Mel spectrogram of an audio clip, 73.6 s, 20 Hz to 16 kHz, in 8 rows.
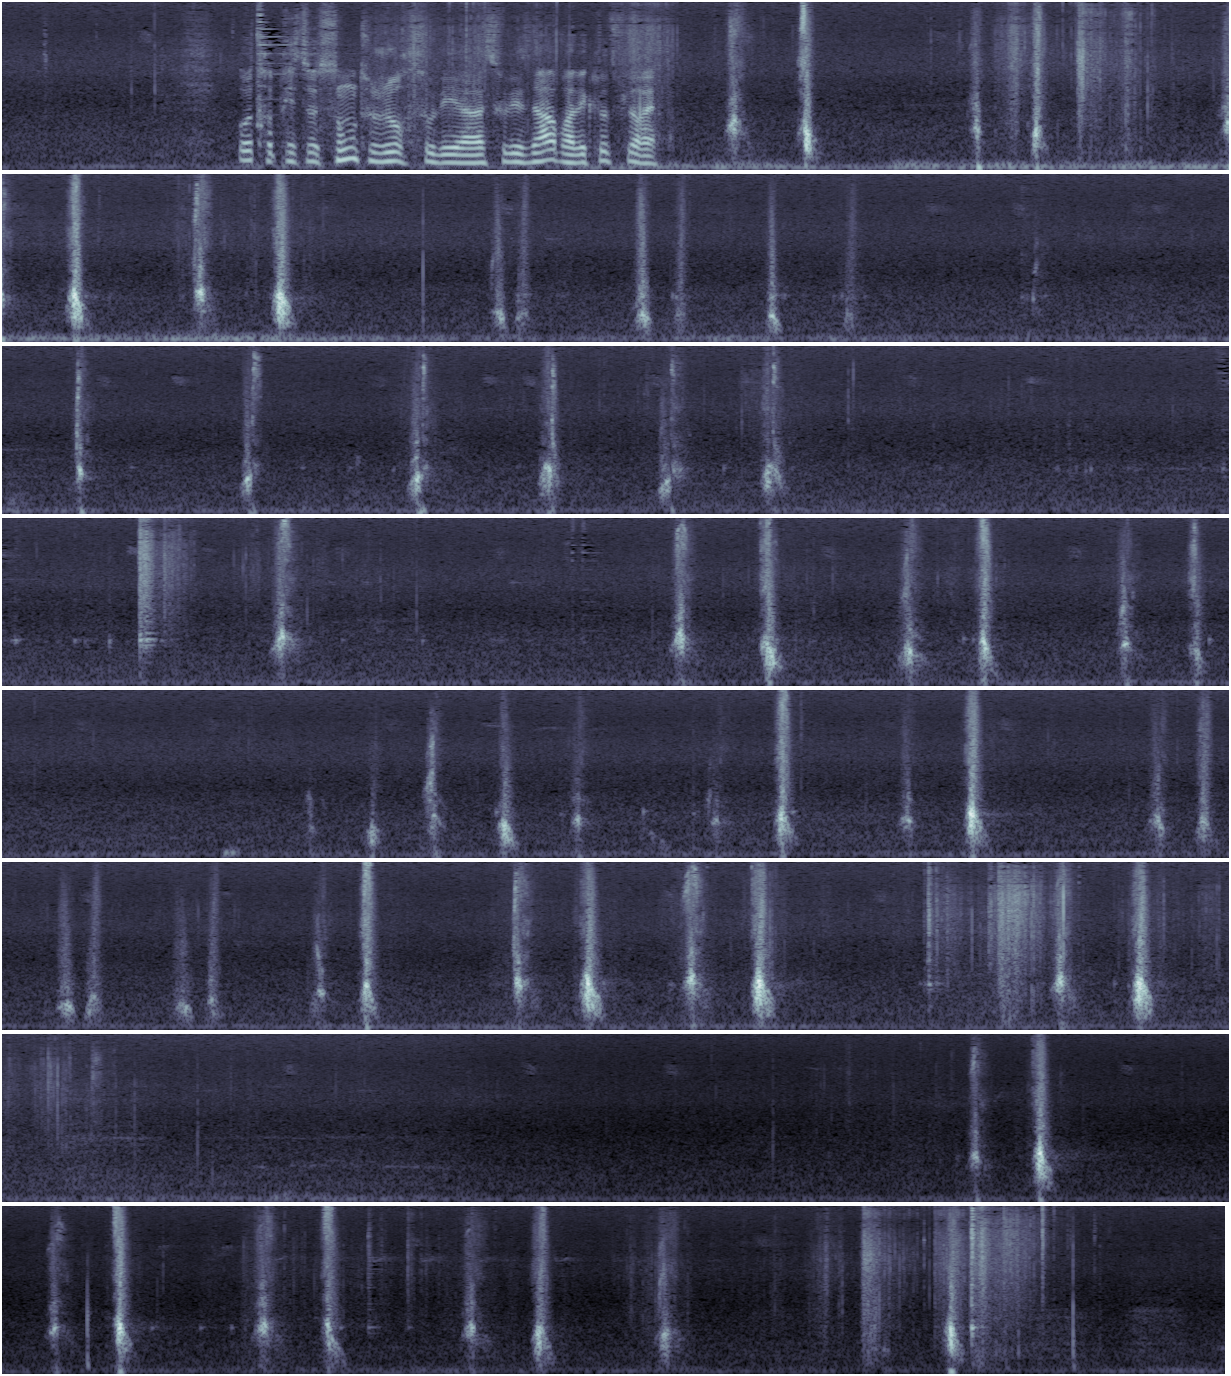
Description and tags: Woosh Fleuret Escrime B
Raw serie of wooshes made in mono, with two different foil, recorder with a Mixpre10T and a MKH8060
